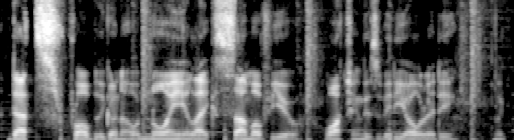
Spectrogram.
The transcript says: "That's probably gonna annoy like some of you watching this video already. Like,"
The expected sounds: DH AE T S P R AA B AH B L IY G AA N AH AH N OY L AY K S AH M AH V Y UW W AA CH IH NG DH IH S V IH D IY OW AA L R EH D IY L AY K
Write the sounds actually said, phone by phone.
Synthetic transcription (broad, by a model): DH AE T S P R AA B AH B L IY G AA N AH AH N OY L AY K S AH M AH V Y UW W AA CH IH NG DH IH S V IH D IY OW AA L R EH D IY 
